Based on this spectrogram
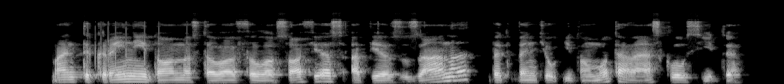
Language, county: Lithuanian, Vilnius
